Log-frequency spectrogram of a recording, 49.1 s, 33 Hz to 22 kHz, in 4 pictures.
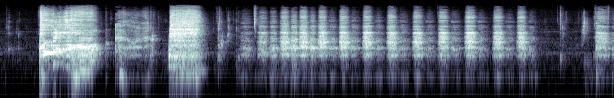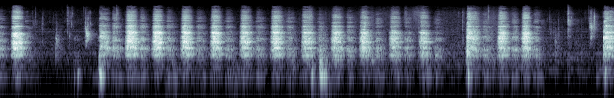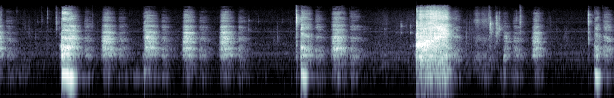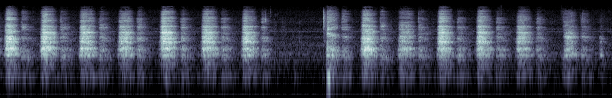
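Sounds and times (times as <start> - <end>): person hawking: 0.8 - 2.3, 32.9 - 33.7
person coughing: 0.8 - 2.4.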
